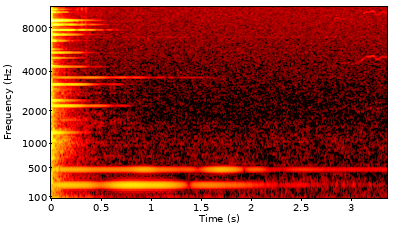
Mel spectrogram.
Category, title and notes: Sound effects > Other mechanisms, engines, machines
metal shop foley -087
tools, thud, little, knock, boom, foley, perc, shop, sound, bam, oneshot, tink, rustle, strike, bang, pop, bop, wood, percussion, sfx, metal, crackle, fx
